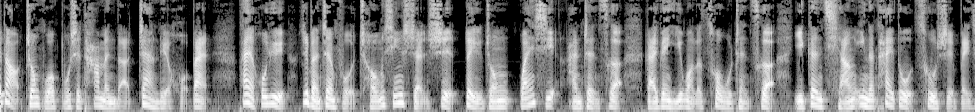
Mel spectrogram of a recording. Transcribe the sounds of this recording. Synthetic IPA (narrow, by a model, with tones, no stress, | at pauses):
t̪ɑ˥˩ʊʈ͡ʂʊ˥ŋkwɔ˧˥pu˧˥ʂɻ̩˥˩t̪ʰa˥mə˨nd̪ə̰˩ʈ͡ʂa˥˧nlɥɛ˥˩xwɔ̰˨˩pa̰˥˩nt̪ʰa˥jɛ˨˩xu˥y˥˩ɻ̩˥˩pə˨˩nʈ͡ʂɤ˥˩ŋfṵ˨˩ʈ͡ʂʰʊ˧˥ŋɕi˥nʂə̰˨˩nʂɻ̩˥˧t̪we˥˩ɪʈ͡ʂʊ˥ŋkwa˥nɕi˨xa˥˧nʈ͡ʂɤ˥˧ŋt͡sʰɤ˥˩ka˨˩ɪpjɛ˥˩ni˧˥wɑ̰˨˩ŋd̪ə˦t͡sʰwɔ˥˧u˥˧ʈ͡ʂɤ˥˧ŋt͡sʰɤ˥˩i˨˩kɤ˥˩ŋt͡ɕʰjɑ˧˥ŋi˥˩ŋd̪ə˩t̪ʰa˥˧ɪt̪u˥˩t͡sʰu˥˩ʂɻ̩˥˩pe˨˩ɪt͡ɕ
